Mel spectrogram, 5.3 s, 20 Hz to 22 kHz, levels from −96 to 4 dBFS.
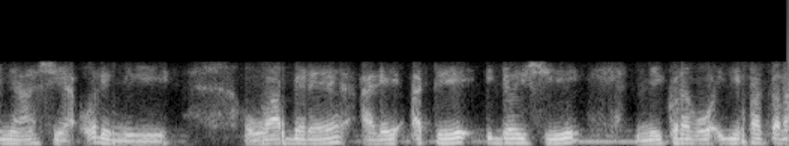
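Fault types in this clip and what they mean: Tandem speech coding: the speech passed through several low-rate coders in sequence, most likely iLBC, GSM full rate and AMR-NB 7.4 kbit/s, with G.711 links between them, so each coder re-encoded the previous one's errors. The speech sounds rough, muffled and warbly. On a spectrogram, energy stops sharply near 3.7 kHz, and harmonics look smeared and blotchy between frames. The waveform shows ragged, noisy envelopes rather than clean pitch periods.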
